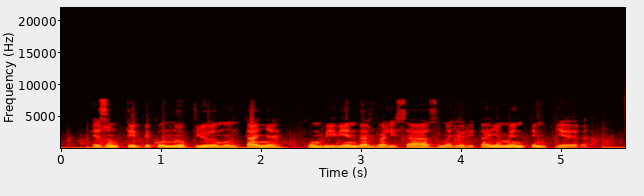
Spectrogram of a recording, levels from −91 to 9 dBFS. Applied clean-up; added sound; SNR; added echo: none; Bass drum; 11 dB; none.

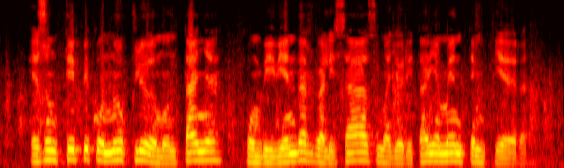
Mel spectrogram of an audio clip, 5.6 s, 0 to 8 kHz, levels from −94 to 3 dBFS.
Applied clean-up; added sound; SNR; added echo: none; none; none; none.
